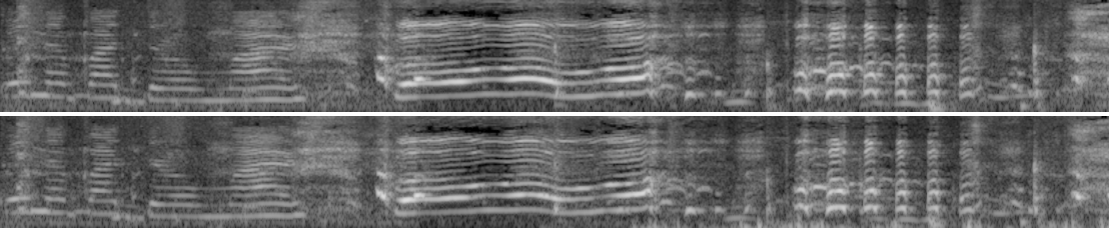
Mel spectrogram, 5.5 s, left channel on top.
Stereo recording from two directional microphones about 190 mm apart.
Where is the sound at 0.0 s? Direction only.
Centre (ahead or behind).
